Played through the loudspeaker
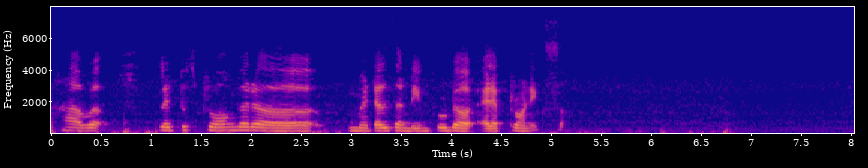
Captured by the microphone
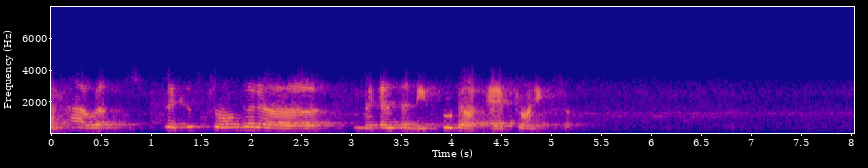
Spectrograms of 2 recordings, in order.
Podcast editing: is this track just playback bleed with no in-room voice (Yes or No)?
Yes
